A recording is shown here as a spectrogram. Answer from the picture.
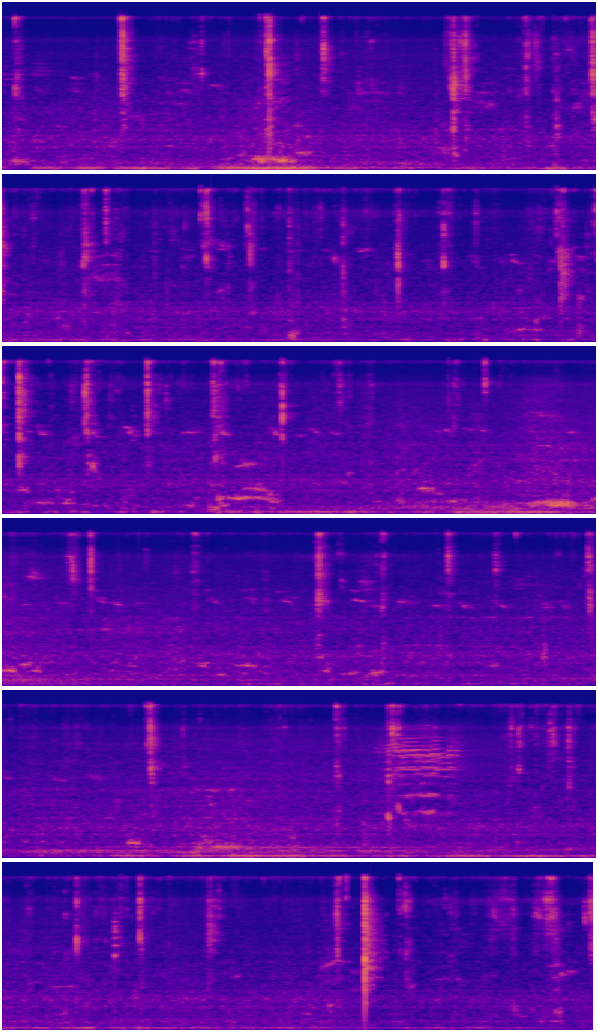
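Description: Close-miked eating sounds of a man chewing mouthfuls of mutton curry and rice eaten by hand, with frequent short, sharp mouth clicks and smacks.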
